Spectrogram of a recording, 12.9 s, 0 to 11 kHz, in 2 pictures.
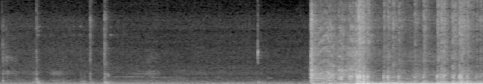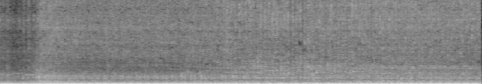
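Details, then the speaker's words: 1979 Camaro LS-swapped V8, long-sat engine, intake retightened for suspected vacuum leak, single 5-pin setup: start catches after four seconds, then lumpy, shaky idle; owner suspects coil pack, Amazon MAF or vacuum leak, unconfirmed. "It is not running great. I wonder if it's just maybe you got a bad coil pack or something."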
